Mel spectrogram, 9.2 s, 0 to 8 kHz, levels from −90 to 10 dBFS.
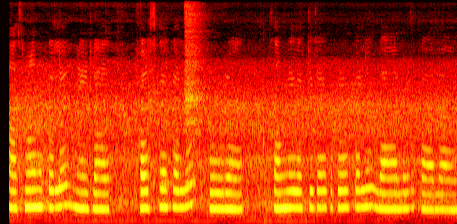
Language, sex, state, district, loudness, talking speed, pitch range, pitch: Hindi, female, Rajasthan, Bikaner, -16 LUFS, 130 wpm, 210-235 Hz, 225 Hz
